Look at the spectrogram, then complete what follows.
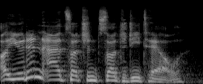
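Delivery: plain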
